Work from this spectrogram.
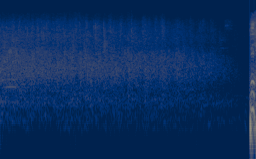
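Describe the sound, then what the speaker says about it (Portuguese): Congregation clapping during a church service: a soft, dense spread of applause that gradually fades to silence, followed by a sudden loud burst at the very end. "Pode aplaudir a ele."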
